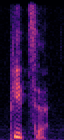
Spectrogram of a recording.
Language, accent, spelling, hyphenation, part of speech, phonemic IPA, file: English, US, pizza, piz‧za, noun, /ˈpi.tsə/, En-us-pizza.ogg
- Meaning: 1. A baked Italian dish of a thinly rolled bread crust typically topped before baking with tomato sauce, cheese, and other ingredients such as meat or vegetables 2. A single instance of this dish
